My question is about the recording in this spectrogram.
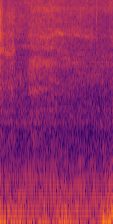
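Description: Low, uneven rumble of wind buffeting the microphone, with no other clear sound above it.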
